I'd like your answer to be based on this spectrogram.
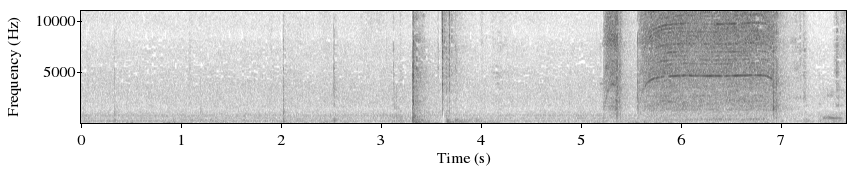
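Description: A power drill whirs in one sustained burst of about two seconds near the end, drilling a screw hole in a homemade Ghostbusters siren housing prop, preceded by a few sharp knocks and clicks of handling.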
